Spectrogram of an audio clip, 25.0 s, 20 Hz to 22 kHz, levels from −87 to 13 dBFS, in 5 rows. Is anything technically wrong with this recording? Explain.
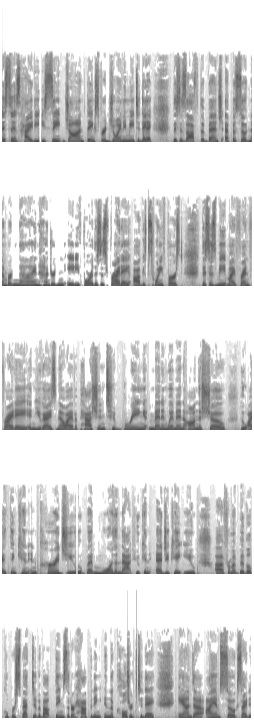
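Yes. The clip has three kinds of fault: gaps at joins of encoded pieces, chunks out of order, and overdone noise removal. The room noise, about 25 dB below the speech, is part of the recording and not a fault.

Gap at a join of encoded pieces: at 0.73 to 0.79 s (63 ms) and 16.46 to 16.51 s (about 50 ms). Separately encoded pieces were joined untrimmed, so encoder start delay and last-frame padding remain. Continuous speech breaks, then resumes where it stopped, with codec-softened edges.

Chunks out of order: at 2.82 to 2.94 s and 7.86 to 7.98 s, a 60 ms chunk plays one chunk late. At 22.5 to 22.68 s, one plays two chunks late. No audio is lost, but the order is wrong, creating three hard joins each time and a jumbled moment.

Overdone noise removal: from 5.20 to 7.24 s, a noise reducer set too strong switches off frequency bands near its noise estimate. The background drops and breaks into twinkling, warbling specks, and quiet parts of the speech go with it.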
